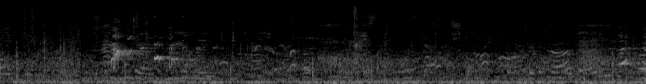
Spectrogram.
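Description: Indistinct voices of people in the background, with short high yips and whimpers from a dog.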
